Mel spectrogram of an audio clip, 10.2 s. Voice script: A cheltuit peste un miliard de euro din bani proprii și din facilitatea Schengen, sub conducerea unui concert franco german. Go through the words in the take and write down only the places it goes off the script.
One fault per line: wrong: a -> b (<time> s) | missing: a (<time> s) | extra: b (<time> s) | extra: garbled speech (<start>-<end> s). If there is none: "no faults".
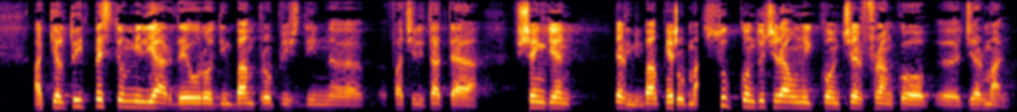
extra: garbled speech (6.2-7.0 s)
